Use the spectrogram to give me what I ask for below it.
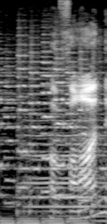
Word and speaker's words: Haven: Havon Haven? Oh boy, the good old Fire Emblem pronunciation game. Village is being attacked. I think I'm going with Haven? No, Haven is right.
